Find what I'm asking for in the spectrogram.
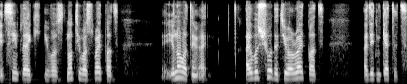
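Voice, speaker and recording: The speaker has a non-native accent, ordinary pitch variation, and long, frequent pauses. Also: man, fairly high pitch for a man, moderate pace. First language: not English. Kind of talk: casual chat. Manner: hesitant.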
